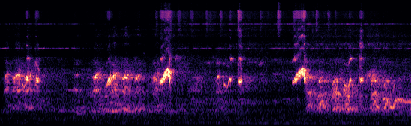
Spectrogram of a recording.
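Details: Singing cockatiel giving a run of soft warbled, chattering notes, broken by two brighter rising whistles partway through, then a longer burst of quick warbling, with light background noise throughout.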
